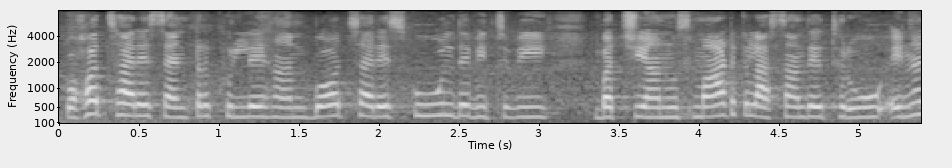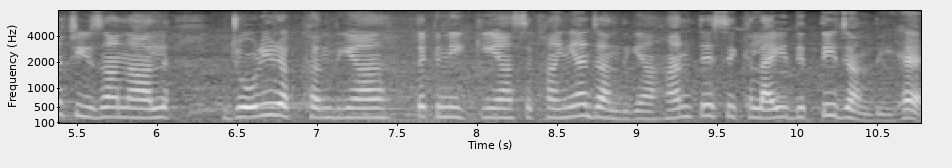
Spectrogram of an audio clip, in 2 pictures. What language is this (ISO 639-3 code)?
pan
